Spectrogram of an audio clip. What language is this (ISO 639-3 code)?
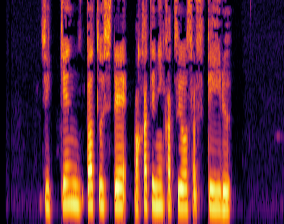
jpn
